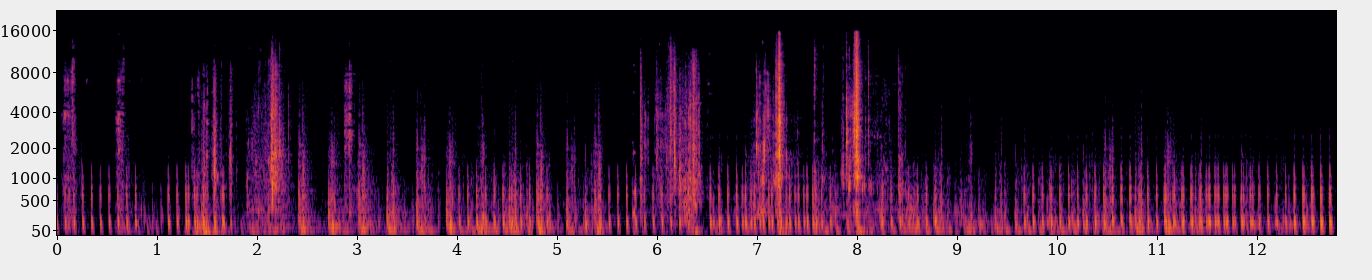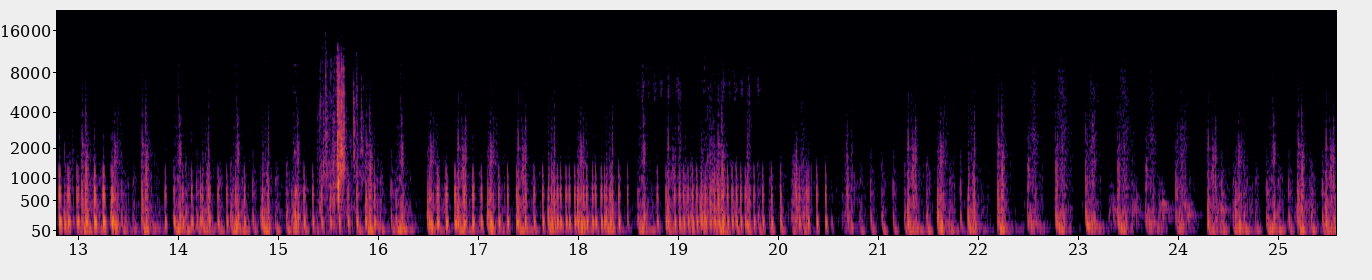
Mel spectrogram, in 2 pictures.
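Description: Footsteps of a game character thud quickly and steadily on hard ground.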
